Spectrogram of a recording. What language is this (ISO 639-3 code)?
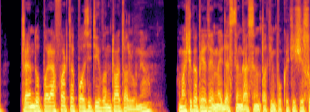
ron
